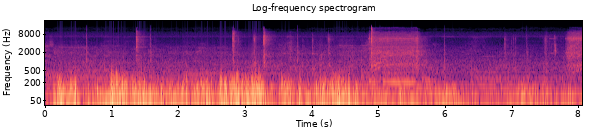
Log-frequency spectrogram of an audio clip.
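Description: Cordless drill with a socket running bolts into the thermostat housing on a Mazda Miata cylinder head. Knocks and rumble of handling come first, then a short run of the drill's whine about five seconds in and another at the end.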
